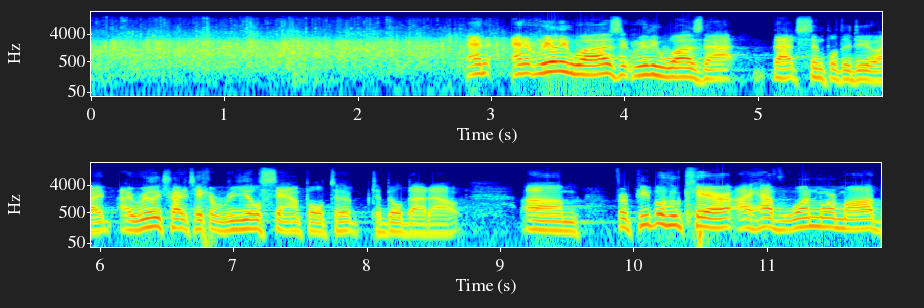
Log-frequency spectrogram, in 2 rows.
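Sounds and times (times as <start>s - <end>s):
audience applause: 0.0s - 3.9s
speech: 2.8s - 11.8s.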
